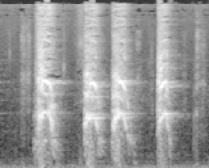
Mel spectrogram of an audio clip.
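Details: Domestic dog barking four times in a steady series, about half a second apart, each bark short and sharp over quiet background hum.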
